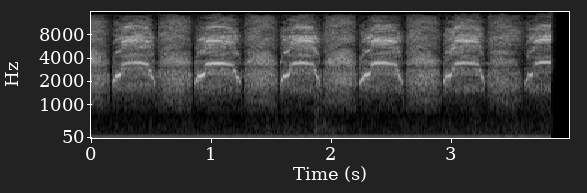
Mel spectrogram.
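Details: Excited male black stork at an Estonian nest, female nearby, 30 April 2020 late morning. Breathy whistled wheezes repeat rhythmically, alternating high and lower arched notes, before ending abruptly.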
